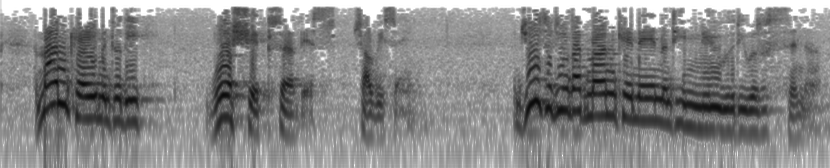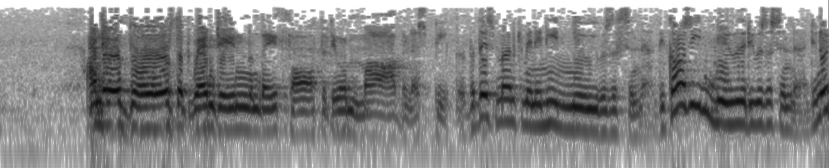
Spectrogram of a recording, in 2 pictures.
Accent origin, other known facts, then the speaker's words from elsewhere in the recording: Wales, United Kingdom; being a Welshman like myself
